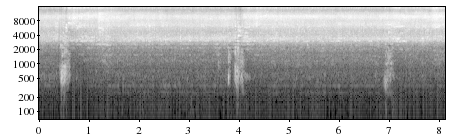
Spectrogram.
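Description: Onion-tomato masala sizzling steadily in a karahi as potatoes, carrots and peas are added. Three short, sharper sounds stand out, about three seconds apart.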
